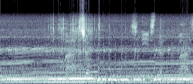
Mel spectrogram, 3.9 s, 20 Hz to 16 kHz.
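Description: A Ferrari 458 Italia engine at full throttle on the Monza circuit, a loud, sustained high-pitched roar with a steady tone and an Italian voice talking over it.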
